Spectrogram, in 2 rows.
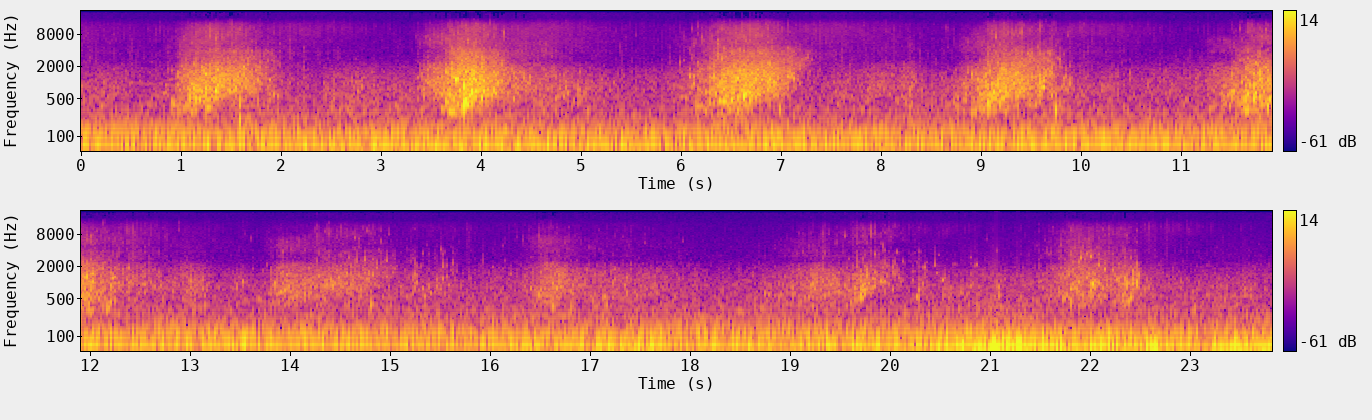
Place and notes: thiessow: strand - the city, the country & me: beach
sloshing waves over pebbles
the city, the country & me: march 6, 2013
